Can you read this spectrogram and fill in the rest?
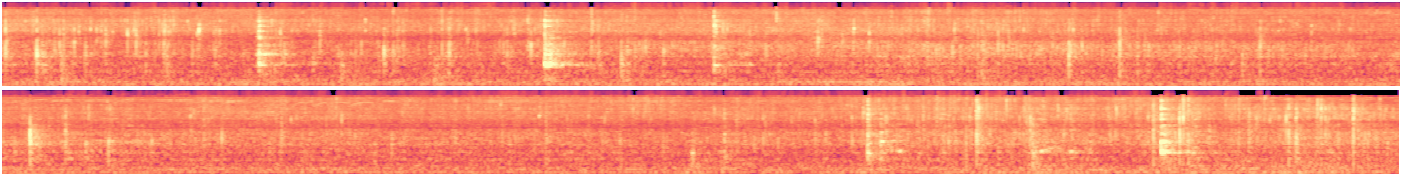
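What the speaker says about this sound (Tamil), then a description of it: "அது ஃப்ரை ஆன பிறகு நீங்கள் இஞ்சி, பச்சை மிளகாய், கருவேப்பிலை, கொத்தமல்லி எல்லாத்தையும் போட்டு நல்லா தாளிச்சுக்கோங்க" Mustard seeds, lentils, ginger, green chillies, curry leaves and coriander tempering in hot oil, a dense steady crackling sizzle close by with occasional sharper pops and stirring clicks, no voices.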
